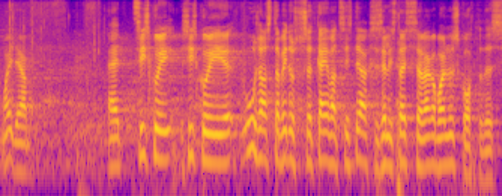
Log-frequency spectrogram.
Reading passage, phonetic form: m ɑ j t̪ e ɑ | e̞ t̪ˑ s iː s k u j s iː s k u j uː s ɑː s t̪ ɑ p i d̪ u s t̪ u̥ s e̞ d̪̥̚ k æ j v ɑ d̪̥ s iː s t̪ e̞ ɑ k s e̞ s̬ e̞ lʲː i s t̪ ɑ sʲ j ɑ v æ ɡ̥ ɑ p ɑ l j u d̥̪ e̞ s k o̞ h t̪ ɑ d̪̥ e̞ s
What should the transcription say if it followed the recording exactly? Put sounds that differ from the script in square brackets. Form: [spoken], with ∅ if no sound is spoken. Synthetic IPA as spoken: m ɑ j t̪ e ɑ | e̞ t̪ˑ s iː s k u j s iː s k u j uː s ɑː s t̪ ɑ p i d̪ u s t̪ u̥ s e̞ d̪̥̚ k æ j v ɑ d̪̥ s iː s t̪ e̞ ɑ k s e̞ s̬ e̞ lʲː i s t̪ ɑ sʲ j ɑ v æ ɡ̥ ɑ p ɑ l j u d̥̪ e̞ s k o̞ h t̪ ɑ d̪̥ e̞ s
